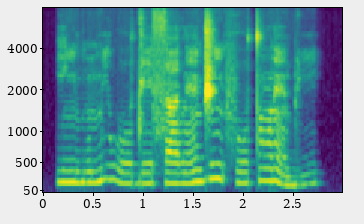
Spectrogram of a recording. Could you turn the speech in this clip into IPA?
j ĩ˨ b ũ˨ m i˧ w o˨ d e˨ s a˨ l ɛ̃˨˦ d͡ʒ ĩ˦˨ f o˨ t ɔ̃˧ ɾ ɛ̃˨ b i˨˦

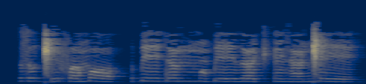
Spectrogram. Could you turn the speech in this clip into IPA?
z o ɡ͡ǁ e f ʌ m ɔ | ɓ eː d œ mː õ ɓ eː ð œ t͡ʃʼ ẽ z œ̃ ŋ͡ǁ eː

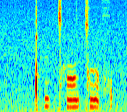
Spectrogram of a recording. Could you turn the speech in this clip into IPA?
ǃʰ ʉ ǀʰ ɑ̃ ǀ ũ χ

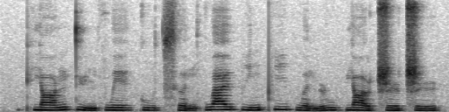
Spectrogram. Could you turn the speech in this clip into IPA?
pʰ j ɑ˨˦ ŋ t̪ y̰˨˩ n f w e˨˦ ɪ̯ k u˨˦ t͡sʰ ə̰˨˩ n k w a˦ ɪ̯ p i˨˦ n pʰ i˦ p w ə̰˨˩ n ɻ u˥˨ p j ɑ˥˨ ʊ̯ ʈ͡ʂ ɻ̩˨˦ ʈ͡ʂ ɻ̩˨˦

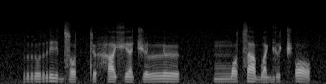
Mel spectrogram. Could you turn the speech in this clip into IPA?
r u r i d͡z ɔ tː ʏ h a xʲ a t͡ʃ ʏ lː ʏ | mː ɔ t͡s a b a ɡʲ o t͡ʃʼ ɔ

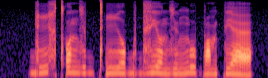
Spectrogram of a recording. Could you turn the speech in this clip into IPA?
ɡ iː x tʼ o n z y b tʼ iː o̯ b ɯ b vʲ ø o̯ n z y ŋ u b ɑ m pʲ æ

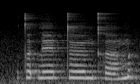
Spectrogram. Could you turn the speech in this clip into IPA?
t̪ ɐ˧ t̚ l ɛː˧ p̚ t̪ œː˧ ŋ kʰ ɐ˨˥ m

